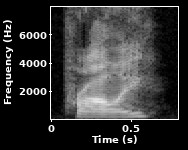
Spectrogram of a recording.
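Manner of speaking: loud, squashed two-syllable "prolly" for Probably; mispronounced probably. Shown as a demonstration. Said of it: "the forty most commonly mispronounced".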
